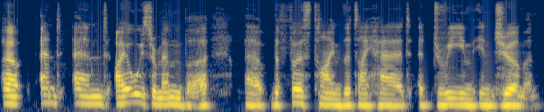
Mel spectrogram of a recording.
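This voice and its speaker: A man in his thirties hosts a podcast interview, curious and friendly, with a mellow, warm tone. The sound is dry and a bit dull, from a desk mic on a call. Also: mid-range voice, fairly even intonation, slow pace, no echo. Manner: friendly, curious, some fillers. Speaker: podcast host. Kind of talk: interview questions. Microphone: headphones with a desk mic.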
